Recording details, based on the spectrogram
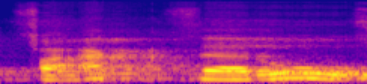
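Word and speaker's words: فأكثروا: Kaf itu bukan qalqalah. Maka di ayat 12 itu ada fa'aktsaru fihal fasad. Aknya tidak boleh fa'aktsaru, ditahan, fa'aktsaru.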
